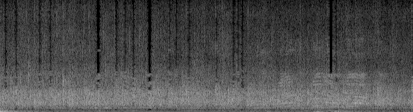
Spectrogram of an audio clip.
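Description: Steady audience applause fills the whole stretch, a dense wash of clapping at an even, fairly loud level with no break, a low hum running underneath.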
